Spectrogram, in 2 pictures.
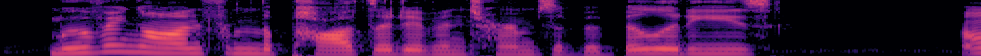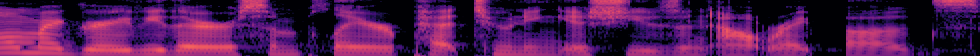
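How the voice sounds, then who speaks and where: Music plays in the background as a woman speaks at a medium pitch and a moderate pace. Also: ordinary pitch variation. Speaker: pet battle gaming commentator. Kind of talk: scripted review narration.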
